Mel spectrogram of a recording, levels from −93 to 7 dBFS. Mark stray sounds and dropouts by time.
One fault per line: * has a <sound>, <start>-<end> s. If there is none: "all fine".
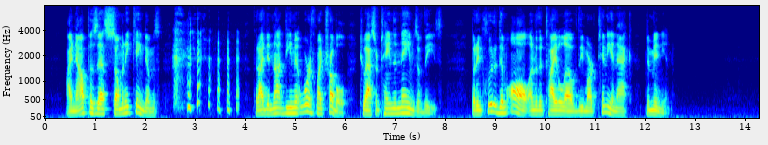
* has a laugh, 2.5-3.9 s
